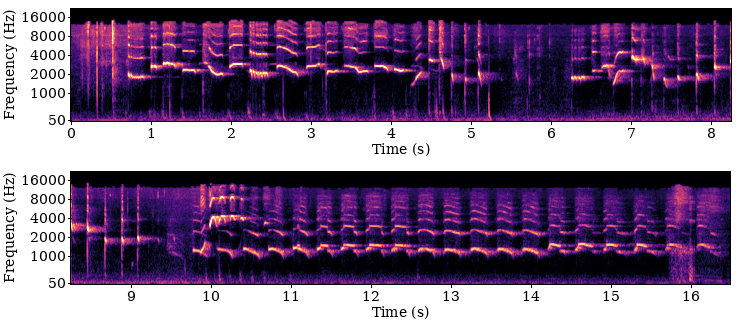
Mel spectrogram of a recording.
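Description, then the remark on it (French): A person whistles a fluttering, melodic imitation of a blackbird's song for about ten seconds, then switches to a quick series of repeated, wavering imitated gull cries, all fairly loud with no talking. “J'ai entendu un merle noir accompagné d'un goéland.”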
